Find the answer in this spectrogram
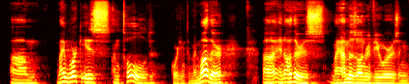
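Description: Against a quiet background, a man speaks in a fairly high pitch with a somewhat breathy sound. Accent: American. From Philippines, raised partly in US and Canada. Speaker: novelist and panel moderator; author on a panel. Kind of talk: literary panel discussion. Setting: stage with audience. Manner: halting, many repeated words and fillers. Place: stage. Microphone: lapel.

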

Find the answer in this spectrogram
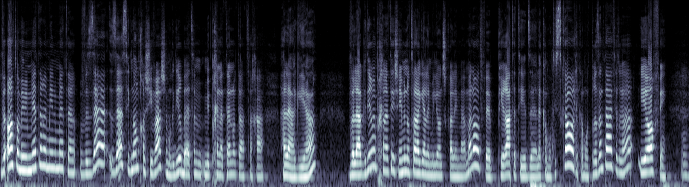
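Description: A woman speaks at a moderate pace. Her pitch swings very widely. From Israel, immigrated from Latvia at six. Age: 30s. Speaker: business consultant and trainer; trainer. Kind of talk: casual interview. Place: studio. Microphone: studio mic.

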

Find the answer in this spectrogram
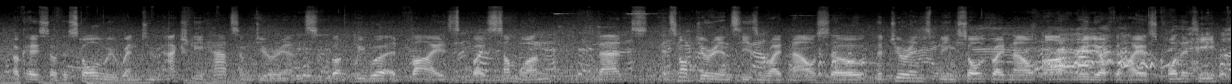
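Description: Loud background noise under a man's moderately paced speech. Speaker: travel vlogger. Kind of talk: casual vlog chat. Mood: upbeat, relaxed. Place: street. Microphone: phone near.

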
